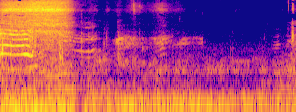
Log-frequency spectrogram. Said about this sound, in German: Und äh, so klingt ein Kind, wenn es kein Eis bekommt. Hört ihr, oder? Entschuldigung. Das ist aber auch blöd, wenn du kein Eis kriegst.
